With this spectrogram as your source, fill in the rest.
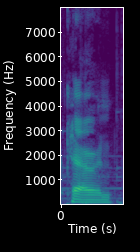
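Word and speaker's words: Charon: arms in anyone's head if you know a karen and Greek mythology at all and obviously that's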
